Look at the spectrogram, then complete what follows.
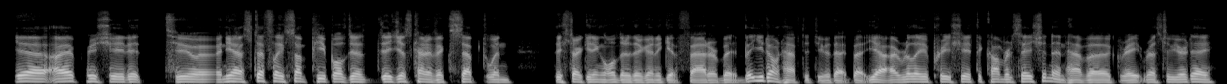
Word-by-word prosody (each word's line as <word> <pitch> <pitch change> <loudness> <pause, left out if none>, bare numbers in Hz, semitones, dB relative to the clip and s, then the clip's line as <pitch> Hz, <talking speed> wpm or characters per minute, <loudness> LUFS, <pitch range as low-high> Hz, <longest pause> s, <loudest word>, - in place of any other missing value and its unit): Yeah, 140 -1 +4
I 135 - +4
appreciate 135 -4 0
it 120 -3 +1 0.2
too, 120 0 +1 0.2
and 115 +3 -1
yeah, 135 -2 +5
it's 120 - -6
definitely 145 -4 +2
some 140 -1 -1
people 130 +1 0
just 115 -1 0
they 125 -1 +3
just 130 +1 0
kind 130 -3 +2
of 110 - -2
accept 115 +2 -1
when 110 -2 -2 0.4
they - - +1
start - - -1
getting 115 -1 0
older, 105 0 0
they're 100 0 +1
gonna 100 0 0
get 105 0 -2
fatter, 100 -1 0
but 95 -1 -2
but 150 +9 +2
you 180 - +2
don't 150 -8 +1
have 100 -3 0
to 100 - -7
do 90 +1 -4
that, 90 -1 -1
but - - -1
yeah, 115 -1 +3
I 105 - +1
really 120 +3 +2
appreciate 120 0 -2
the - - -5
conversation, 125 +5 -1
and 110 -6 -1
have 100 -1 0
a 100 -1 +2
great 100 +1 0
rest 110 -1 -3
of 115 - 0
your 115 +1 +1
day. 115 -3 +1
115 Hz, 240 wpm, -21 LUFS, 105-130 Hz, 0.4 s, yeah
